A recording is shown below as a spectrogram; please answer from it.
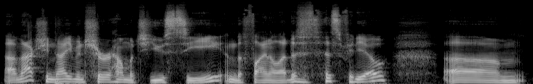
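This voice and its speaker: A man's voice: fairly low pitch, lively intonation, moderate pace. A man giving informal let's play commentary as host, with hesitant asides. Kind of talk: let's play commentary, reading dialogue aloud.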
